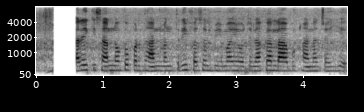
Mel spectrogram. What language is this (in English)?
Hindi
